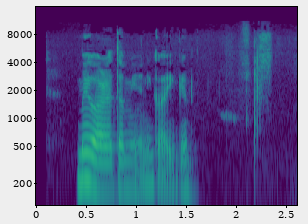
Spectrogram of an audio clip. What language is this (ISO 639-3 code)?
kat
